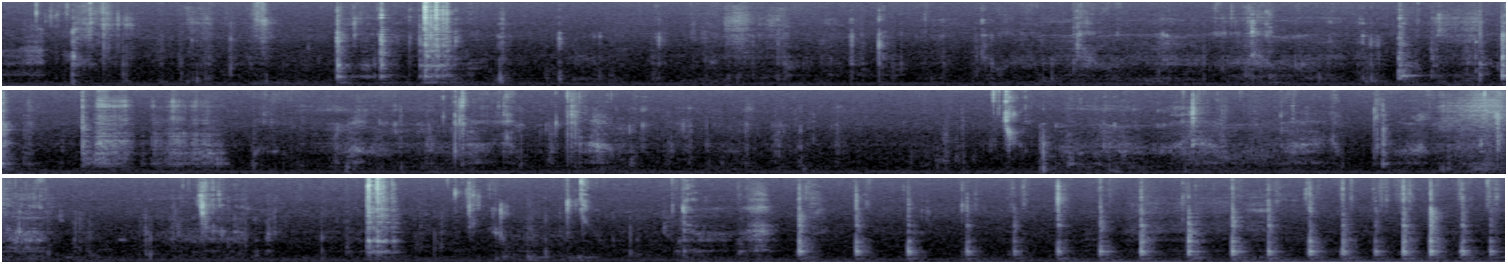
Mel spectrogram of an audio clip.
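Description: A person chewing and biting food close to the microphone, with scattered crisp crunches and wet mouth clicks. Over the last few seconds a fast run of small clicks builds up.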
